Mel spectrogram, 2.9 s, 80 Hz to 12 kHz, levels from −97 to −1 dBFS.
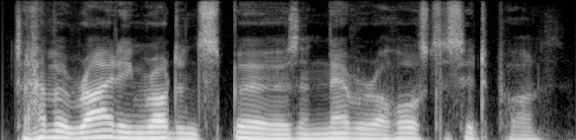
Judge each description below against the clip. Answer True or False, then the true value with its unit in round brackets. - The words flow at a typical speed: False (290 wpm)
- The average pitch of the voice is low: True (125 Hz)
